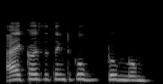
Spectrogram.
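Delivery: very high, sugary anime schoolgirl chirp; overly happy anime girl. Acted. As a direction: squeak it like a gleeful anime schoolgirl. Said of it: "overly happy anime school chick".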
